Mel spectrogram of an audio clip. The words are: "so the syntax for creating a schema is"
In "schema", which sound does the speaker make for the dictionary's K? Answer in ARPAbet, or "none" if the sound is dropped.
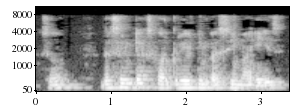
none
